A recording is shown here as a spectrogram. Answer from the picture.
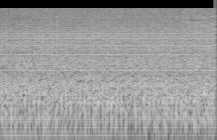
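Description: Steady background noise: an even hiss with a few faint, steady high tones, holding at one level throughout.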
